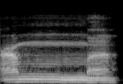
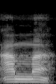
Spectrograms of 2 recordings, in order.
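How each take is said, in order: First: The double m is held with a nasal hum. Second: The double m is short with no nasal hum. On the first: The speaker calls it right. "Dibaca dengungnya berapa? Ini dua. Dua harokat" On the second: The speaker calls it wrong. "jangan amma, amma itu jadi bahasa Indonesia nih nggak ada dengungnya"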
